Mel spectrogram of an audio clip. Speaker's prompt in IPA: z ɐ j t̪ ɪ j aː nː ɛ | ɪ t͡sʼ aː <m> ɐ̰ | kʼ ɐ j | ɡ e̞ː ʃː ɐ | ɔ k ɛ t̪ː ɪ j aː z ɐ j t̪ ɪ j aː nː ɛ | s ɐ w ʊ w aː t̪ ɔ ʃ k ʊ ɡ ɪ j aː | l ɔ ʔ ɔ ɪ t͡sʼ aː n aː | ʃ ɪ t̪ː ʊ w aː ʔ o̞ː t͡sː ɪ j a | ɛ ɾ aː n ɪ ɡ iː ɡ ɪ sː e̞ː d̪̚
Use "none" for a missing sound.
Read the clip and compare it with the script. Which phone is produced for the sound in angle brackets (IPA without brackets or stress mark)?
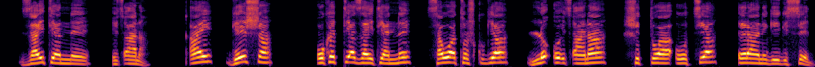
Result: n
